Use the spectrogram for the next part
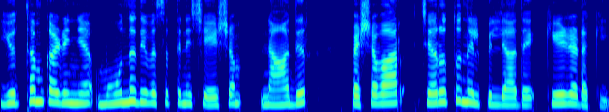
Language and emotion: Malayalam, neutral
